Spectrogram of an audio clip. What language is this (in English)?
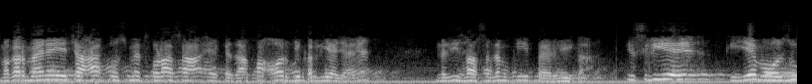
Urdu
